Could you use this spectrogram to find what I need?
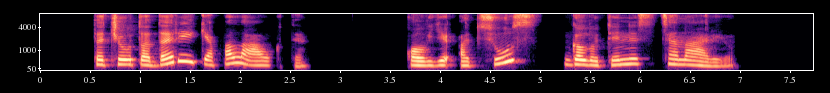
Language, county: Lithuanian, Kaunas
